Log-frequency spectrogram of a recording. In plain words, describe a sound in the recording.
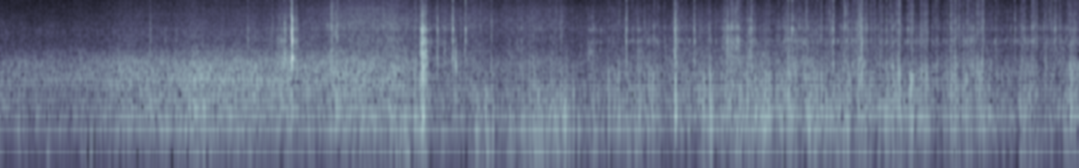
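Tyres roll over the road as traffic pulls away.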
